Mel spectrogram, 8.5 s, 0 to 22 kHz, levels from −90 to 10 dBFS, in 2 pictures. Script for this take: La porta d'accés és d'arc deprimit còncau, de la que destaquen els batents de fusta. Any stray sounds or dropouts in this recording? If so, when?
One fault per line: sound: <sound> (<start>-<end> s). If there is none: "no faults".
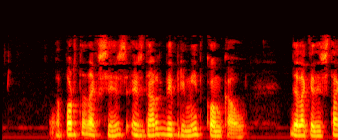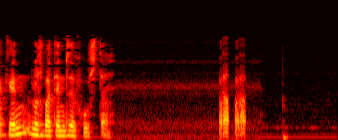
sound: laugh (7.0-7.3 s)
